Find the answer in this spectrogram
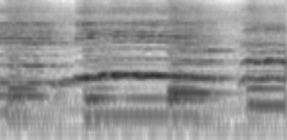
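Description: A woman singing a Serbian old-town song (starogradska) live, accompanied by an acoustic guitar; she holds one long note about halfway through.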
